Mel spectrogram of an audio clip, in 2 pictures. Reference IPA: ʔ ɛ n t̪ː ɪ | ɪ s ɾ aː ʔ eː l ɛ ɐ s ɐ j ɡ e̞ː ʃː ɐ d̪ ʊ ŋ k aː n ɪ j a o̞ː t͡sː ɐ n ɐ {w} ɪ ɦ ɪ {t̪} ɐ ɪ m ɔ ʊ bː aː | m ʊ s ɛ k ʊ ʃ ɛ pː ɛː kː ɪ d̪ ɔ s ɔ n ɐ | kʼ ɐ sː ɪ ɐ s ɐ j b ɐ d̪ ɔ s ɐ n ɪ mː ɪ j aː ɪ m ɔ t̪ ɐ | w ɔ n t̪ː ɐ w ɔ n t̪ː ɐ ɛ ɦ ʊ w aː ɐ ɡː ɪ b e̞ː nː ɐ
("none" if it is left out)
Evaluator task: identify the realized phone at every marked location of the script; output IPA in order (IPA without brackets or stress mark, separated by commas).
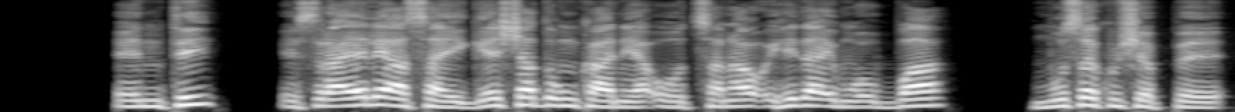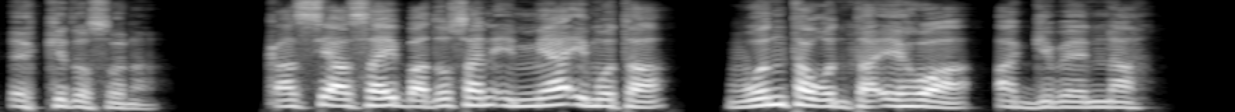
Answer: w, d̪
